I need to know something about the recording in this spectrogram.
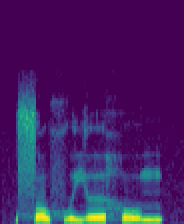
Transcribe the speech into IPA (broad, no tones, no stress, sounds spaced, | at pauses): s ɔ xʷ ə j ə h o n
